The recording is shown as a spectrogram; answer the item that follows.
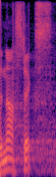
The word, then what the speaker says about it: Gnostics: The Gnostics, that's G-N-O-S-T-I-C-S with a silent G at the beginning,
